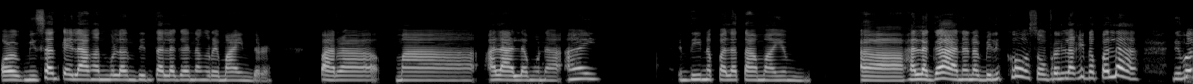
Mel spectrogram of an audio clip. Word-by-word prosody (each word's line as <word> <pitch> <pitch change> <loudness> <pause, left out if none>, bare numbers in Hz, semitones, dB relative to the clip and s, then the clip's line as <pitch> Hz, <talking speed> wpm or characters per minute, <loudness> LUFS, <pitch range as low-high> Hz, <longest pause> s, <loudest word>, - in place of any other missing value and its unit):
or 205 0 +4
minsan 210 +5 +2
kailangan 220 -2 +2
mo 215 - -1
lang 210 -1 0
din 210 -1 -4
talaga 210 0 0
ng 205 0 -4
reminder, 195 -2 -4 0.5
para 205 -1 0 0.2
maalala 195 +1 -1
mo 200 - -6
na, 190 -2 -5
"Ay, 250 +1 0 0.8
hindi 220 +2 -2
na - - +1
pala 210 -1 -1
tama 200 -2 0
yung, 185 -2 -7 0.5
ah, 185 -2 +2
halaga 235 +3 +6
na 225 - +1
nabili 225 +2 0
ko, 360 -3 +1
sobrang 260 +1 -2
laki 275 +6 0
na 290 - -1
pala," 315 - +3 0.3
'di 260 - -3
ba 330 - +6
210 Hz, 150 wpm, -24 LUFS, 195-235 Hz, 0.8 s, halaga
